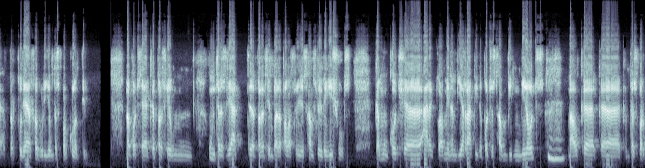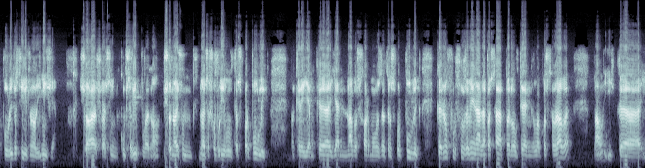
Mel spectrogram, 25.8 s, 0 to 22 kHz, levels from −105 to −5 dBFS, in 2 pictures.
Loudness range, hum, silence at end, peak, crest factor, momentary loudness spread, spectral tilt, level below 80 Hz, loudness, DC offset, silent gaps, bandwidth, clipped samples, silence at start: 2 LU; none; 0 s; 0 dBFS; 16 dB; 8 LU; 2 dB/octave; -64 dBFS; -13 LUFS; under 0.1%; 2.01-2.21 s; over 20 kHz; under 0.1%; 0 s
